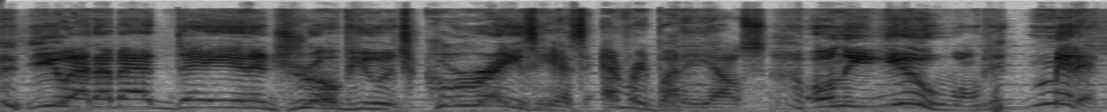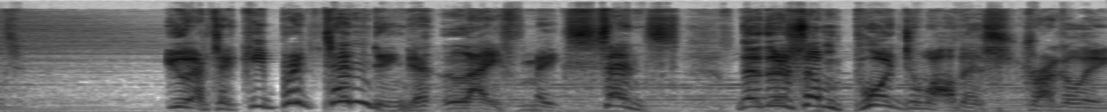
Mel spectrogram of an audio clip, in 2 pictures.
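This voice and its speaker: Over clear background music, a man uses a put-on character voice. He projects it loudly at an extremely high pitch. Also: moderate pace. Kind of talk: dramatic villain monologue. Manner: taunting, manic.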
